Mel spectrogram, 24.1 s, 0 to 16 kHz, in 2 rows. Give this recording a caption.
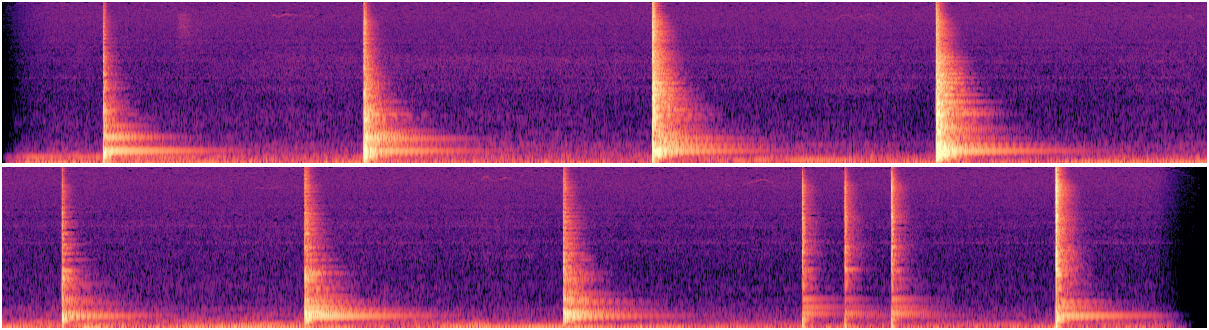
Metal sound 10 (flicking cookie jar)
A metal cookie jar being flicked with fingernails.
cookie, jar, flicking, flick, cookiejar, Metal, hit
